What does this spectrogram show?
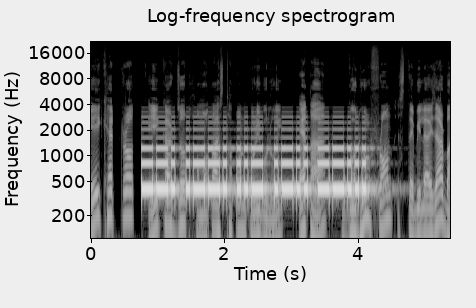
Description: Morse code, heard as a keyed tone, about 22 wpm, 410 Hz, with room echo and speech in Assamese. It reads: GPUL7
